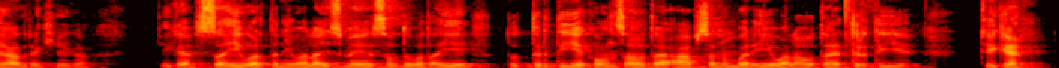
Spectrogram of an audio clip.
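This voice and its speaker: A man's voice: medium pitch, a little mellow. Man walking through quiz answers. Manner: repetitive, checks in with "theek hai"; restarts and self-corrections mid-word. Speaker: exam-prep teacher.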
